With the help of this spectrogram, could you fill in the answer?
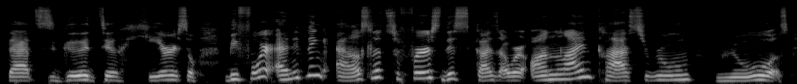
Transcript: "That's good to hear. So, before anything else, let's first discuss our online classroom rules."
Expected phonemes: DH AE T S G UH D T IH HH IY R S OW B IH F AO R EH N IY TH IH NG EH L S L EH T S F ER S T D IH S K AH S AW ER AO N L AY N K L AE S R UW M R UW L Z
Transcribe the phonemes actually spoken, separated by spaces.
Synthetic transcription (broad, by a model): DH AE T S G UH D T IH HH IY R S OW B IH F AO R EH N IY TH IH NG EH L S L EH T S F ER S T D IH S K AH S AW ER AO N L AY N K L AE S R UW M R UW L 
